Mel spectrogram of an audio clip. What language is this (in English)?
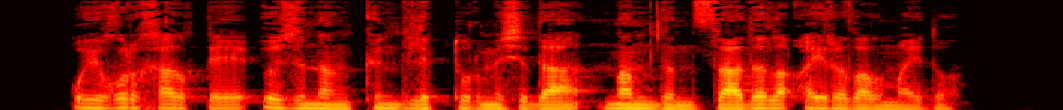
Uyghur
